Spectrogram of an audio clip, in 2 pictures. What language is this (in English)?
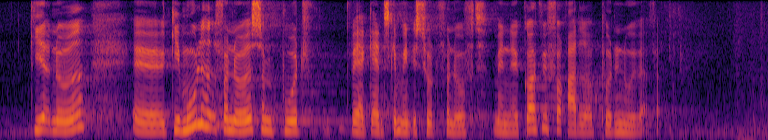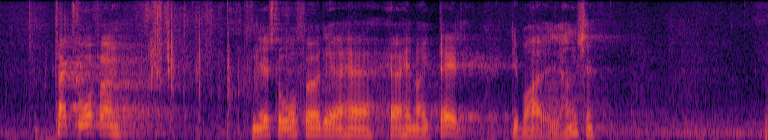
Danish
